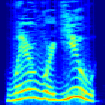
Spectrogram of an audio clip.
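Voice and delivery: slow, loud, menacing snarl; angry snarl. A narrator's reading. Tolia pins Mal to the wall, snarling slowly. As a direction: snarl each word slowly, in his face. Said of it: "he snarled into Mal's face".

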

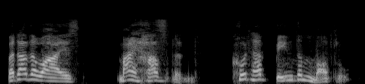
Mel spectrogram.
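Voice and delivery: mistress of the house. Acted. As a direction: lift the voice high for the mistress. Portia compares statue and husband.

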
